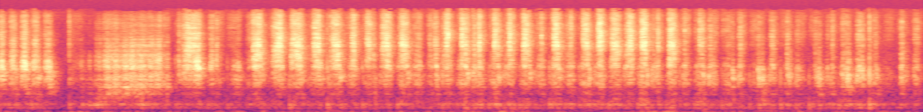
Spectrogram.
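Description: A wooden stylus rubs and scratches across a black wax-coated scratch art sheet in a flat spiral pad, filling in a pink building. A few longer rubbing passes give way to a steady run of quick, dry, bright scratching strokes with no ring after each one.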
